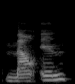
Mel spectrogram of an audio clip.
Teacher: Both are correct, but I tend to do that glottal stop is what it's called, mountain, because of where I live in the United States, which is in Arizona. So on that West Coast, there tends to be that glottal stop in a lot of middle T words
